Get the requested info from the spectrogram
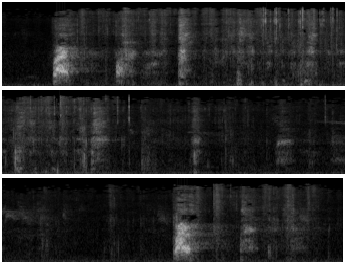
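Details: Small male Terrier-Pug mix from Romania, furious at a squirrel and unable to calm down; sharp, loud barks open and end the stretch, with a run of smaller yaps and huffs between them.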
